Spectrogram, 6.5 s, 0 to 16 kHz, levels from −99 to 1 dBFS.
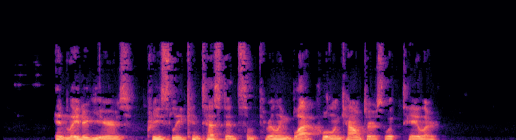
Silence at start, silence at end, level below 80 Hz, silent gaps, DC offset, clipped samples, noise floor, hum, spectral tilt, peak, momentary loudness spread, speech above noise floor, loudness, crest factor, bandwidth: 0.7 s; 1 s; -48 dBFS; none; under 0.1%; under 0.1%; -85 dBFS; none; -6.5 dB/octave; -2 dBFS; 8 LU; 66 dB; -20 LUFS; 18 dB; 11.5 kHz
